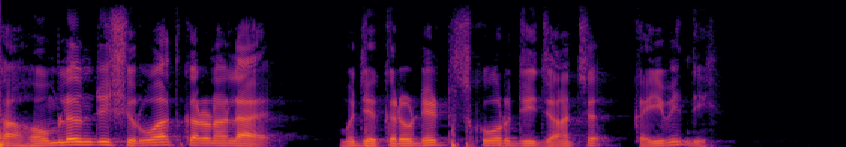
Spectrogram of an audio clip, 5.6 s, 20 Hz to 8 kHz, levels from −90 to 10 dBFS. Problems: none marked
